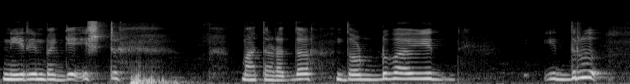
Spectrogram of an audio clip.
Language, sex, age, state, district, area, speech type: Kannada, female, 18-30, Karnataka, Dharwad, rural, spontaneous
